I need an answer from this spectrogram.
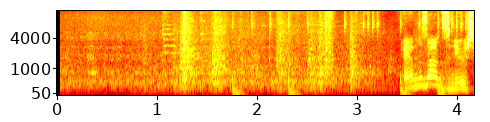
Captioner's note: vehicles clinking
